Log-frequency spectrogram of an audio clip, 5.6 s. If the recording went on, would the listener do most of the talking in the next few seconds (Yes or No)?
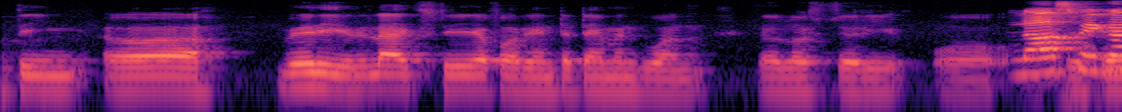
Yes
